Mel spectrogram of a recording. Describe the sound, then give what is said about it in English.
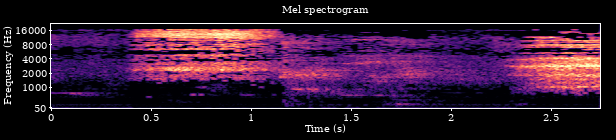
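Deep belly breathing during a calming exercise: a few slow, airy breaths, each a soft, broad hiss that rises and fades, with no voices. “And so let's all take deep breaths together.”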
